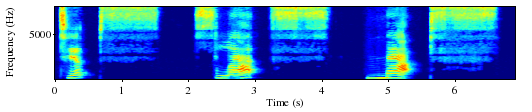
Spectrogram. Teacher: They didn't say the voiced Z sound for S, did they?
